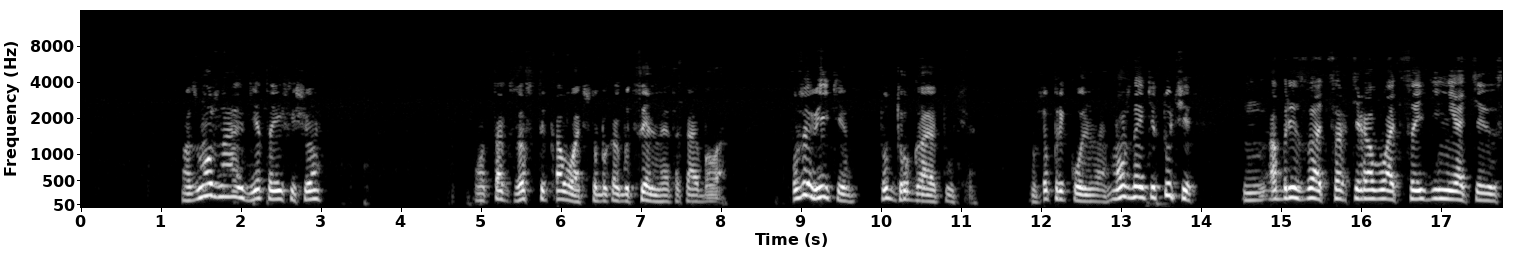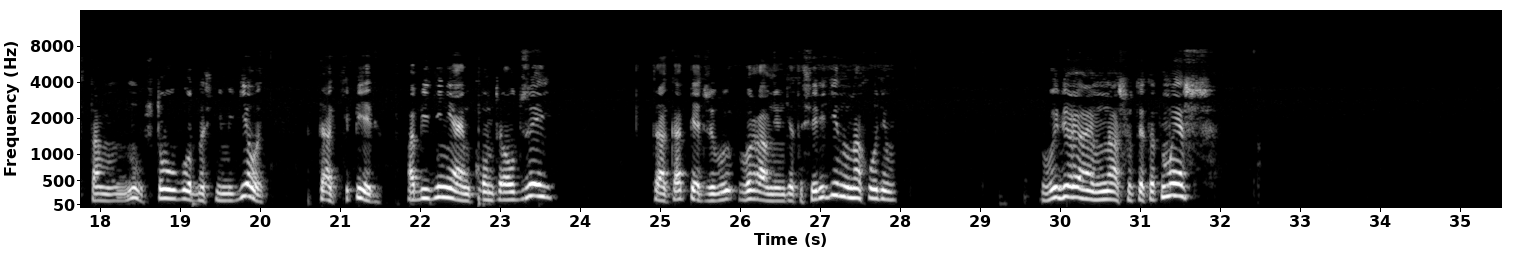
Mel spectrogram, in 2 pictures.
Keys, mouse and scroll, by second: 0.8 middle click, 2.1 g, 3.2 click, 3.5 middle click, 4.7 g, 5.8 click, 7.4 KP_1, 8.9 shift+middle click, 11.0 click, 20.0 click, 21.4 shift+click, 22.7 ctrl+j, 24.4-26.4 drag, 27.5 click, 28.1 middle click, 31.6 middle click.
